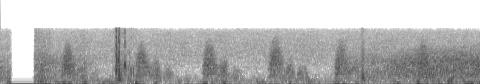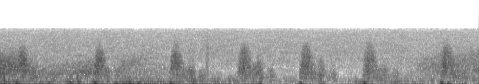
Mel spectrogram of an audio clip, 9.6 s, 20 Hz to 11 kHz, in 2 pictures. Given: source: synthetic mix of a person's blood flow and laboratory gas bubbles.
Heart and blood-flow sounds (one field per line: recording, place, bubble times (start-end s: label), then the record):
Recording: Doppler ultrasound of blood flow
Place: subclavian vein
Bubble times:
1.12-1.38 s: bubbles
3.60-3.67 s: bubbles
From the record:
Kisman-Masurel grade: 123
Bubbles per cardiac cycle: 1 to 2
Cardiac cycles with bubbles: 10 to 50%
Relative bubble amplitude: loud (0.450 to 0.775)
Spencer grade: 2 (many but less than half of the cardiac periods contain bubble signals, singularly or in groups)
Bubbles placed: anywhere in the cardiac cycle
